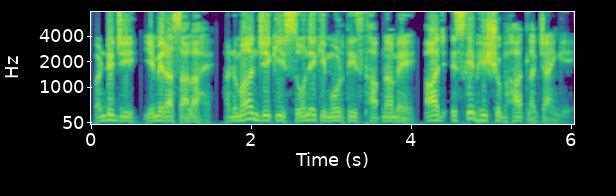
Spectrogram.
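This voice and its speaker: A man voicing characters in a devotional cartoon, switching between roles with a lively delivery. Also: fairly low pitch, moderate pace, no room sound. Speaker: voice actor for many characters. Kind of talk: cartoon voice acting. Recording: voice-over with faint background music.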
